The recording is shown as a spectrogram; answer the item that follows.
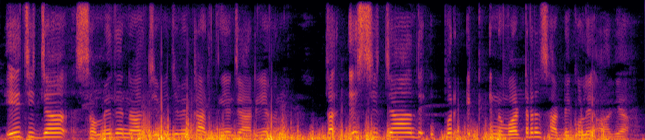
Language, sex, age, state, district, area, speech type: Punjabi, male, 18-30, Punjab, Muktsar, urban, spontaneous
